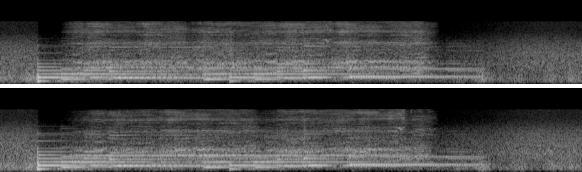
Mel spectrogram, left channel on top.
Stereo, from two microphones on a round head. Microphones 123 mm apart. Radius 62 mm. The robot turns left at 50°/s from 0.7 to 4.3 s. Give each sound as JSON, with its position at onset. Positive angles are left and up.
{"t": 0.4, "sound": "a piano", "azimuth_deg": -150}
